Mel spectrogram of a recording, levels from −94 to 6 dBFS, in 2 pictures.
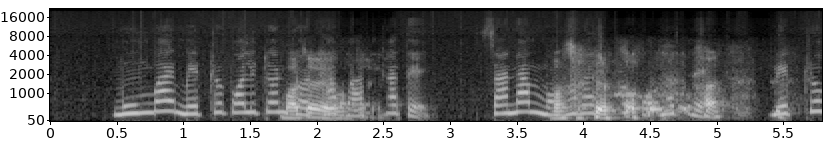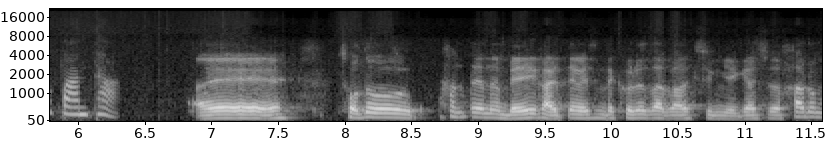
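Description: At 2.17 to 2.46 s there's an echo leak: a copy of the speech comes back about 0.39 s late, roughly 15 dB under the direct sound. It's likely a far-end loudspeaker echo the canceller didn't fully remove. Right after, at 2.48 to 2.55 s, the speech is suppressed in double talk, dipping around 10 dB for a brief moment, likely because the canceller couldn't tell the talker from the echo and turned both down. From 4.2 to 4.83 s the same dip returns, about 10 dB, while from 4.28 to 4.77 s the leaked echo arrives at roughly the same level as the speech. At 5.36 to 5.44 s a short, much deeper cut of around 25 dB chops the speech. Fainter echo scraps, still about 0.39 s behind, follow at 5.55 to 5.64 s (around 35 dB down) and 7.6 to 7.82 s (around 40 dB down).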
